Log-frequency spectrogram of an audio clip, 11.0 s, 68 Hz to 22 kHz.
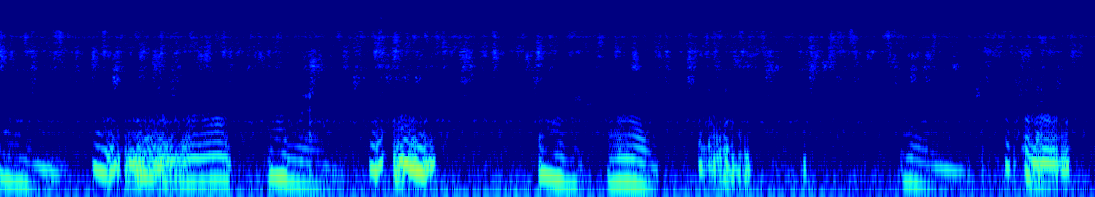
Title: Sabre the 27 year old cat snoring and twitching in his sleep.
